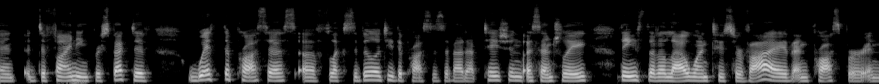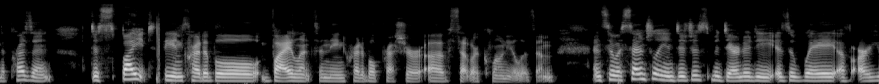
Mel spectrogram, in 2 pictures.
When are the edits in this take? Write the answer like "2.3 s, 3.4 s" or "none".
5.2 s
